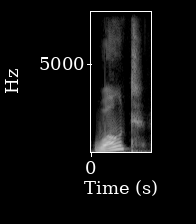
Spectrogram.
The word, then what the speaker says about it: won't: If you say it wrong and you open your mouth too much, it sounds like the word want, like I want an apple.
